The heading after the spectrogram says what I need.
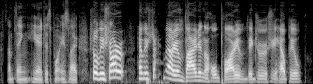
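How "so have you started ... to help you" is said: loud, high words mushed by a full mouth. Narrating a scene where Fancy interjects with something in his mouth, talking with mouth full. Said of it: "is his mouth full of something".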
